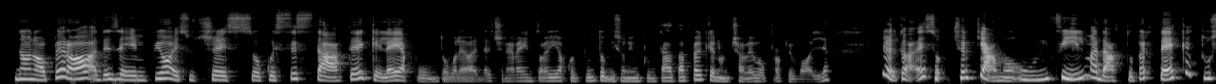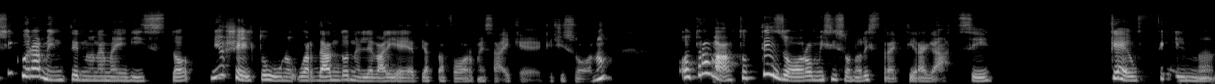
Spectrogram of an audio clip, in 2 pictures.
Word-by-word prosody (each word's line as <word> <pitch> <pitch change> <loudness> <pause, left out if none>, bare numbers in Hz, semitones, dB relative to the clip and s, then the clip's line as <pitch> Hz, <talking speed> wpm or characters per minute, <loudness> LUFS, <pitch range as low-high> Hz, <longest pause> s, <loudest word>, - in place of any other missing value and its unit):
No, 245 0 +3
no, 210 -3 +2
però 315 -6 +5
ad 220 -6 +1
esempio 225 +3 0
è 215 - +1
successo 200 -2 -5
quest'estate, 240 - 0
che 205 - -4
lei 175 +5 +3
appunto 145 -5 -8
voleva 75 0 -10
edere - - -18
Cenerentola, 155 0 -12
io 160 +1 -7
a - - -15
quel 155 -3 -14
punto 160 +5 -8
mi - - -10
sono 155 -2 -9
impuntata 150 +2 -8
perché 220 +2 -3
non 150 -2 -7
c'avevo 140 0 -10
proprio 135 - -17
voglia. 130 +6 -12 0.5
E 470 - -2
ho - - +7
detto: - - -1
"Ah, - - +1
adesso 350 0 -1
cerchiamo 300 - +3
un 215 +3 -1
film 275 0 +3
adatto - - +2
per - - -3
te 335 -1 +7
che - - -4
tu 275 - -1
sicuramente 270 - +2
non 190 -2 -7
hai 185 - -4
mai 175 -1 -5
visto". 170 +1 -5
Ne 315 +5 +1
ho - - -3
scelto 210 - +2
uno, 180 -3 -1
guardando 185 +2 +2
nelle 170 -6 -4
varie 155 -1 -2
piattaforme, - - -9
sai, - - -10
che - - -13
che - - -21
ci - - -14
sono. 300 -2 -2 0.7
Ho 345 - +5
trovato 345 -8 +4
"Tesoro, 215 - +4
mi 195 +1 -4
si 235 - -3
sono 175 -6 -5
ristretti 205 +4 -7
i - - -4
ragazzi" 175 - -5 1.2
che 290 - +6
è - - +4
un 185 - -2 0.4
film 180 -3 -4
195 Hz, 175 wpm, -24 LUFS, 165-255 Hz, 1.2 s, ho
